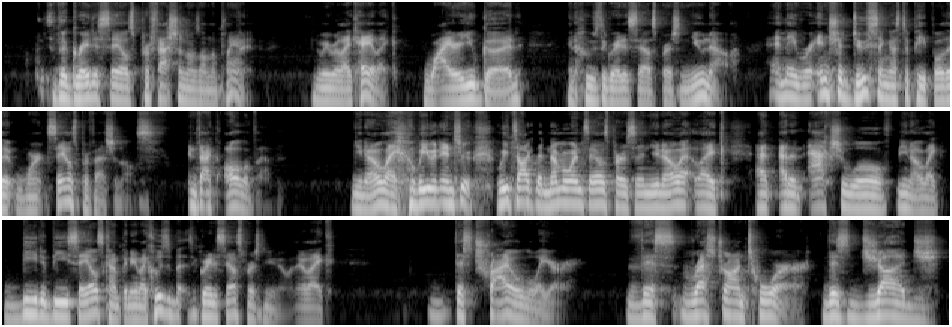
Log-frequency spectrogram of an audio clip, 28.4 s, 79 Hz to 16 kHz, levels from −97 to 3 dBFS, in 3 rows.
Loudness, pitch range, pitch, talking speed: -25 LUFS, 110-145 Hz, 125 Hz, 185 wpm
